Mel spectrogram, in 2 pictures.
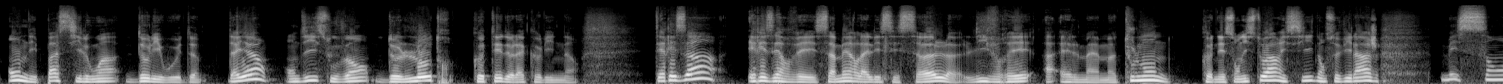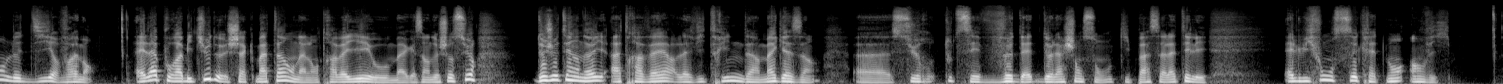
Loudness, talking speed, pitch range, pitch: -12 LUFS, 165 wpm, 115-165 Hz, 135 Hz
